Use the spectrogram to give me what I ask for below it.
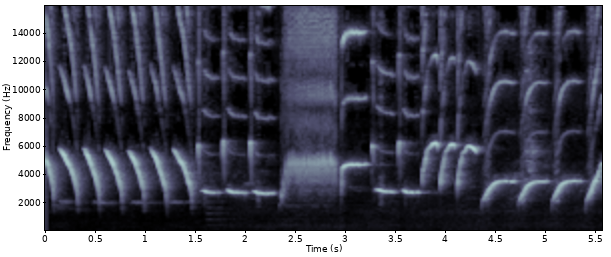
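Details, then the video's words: Canary song used to get silent canaries singing: repeated falling whistles, flat whistled notes, a short buzzy burst, then varied chips and rising sweeps. "Kenari Gacor Speed Rapet Ampuh Buat Kenari Macet Jadi Ikut Gacor Lagi || Voice of Canary"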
